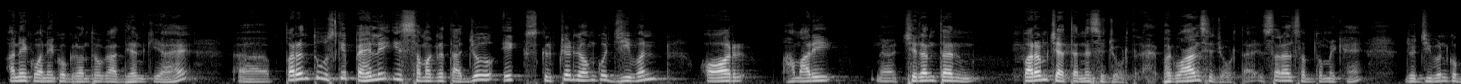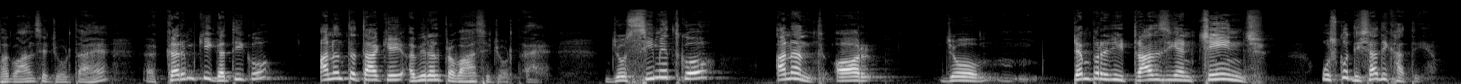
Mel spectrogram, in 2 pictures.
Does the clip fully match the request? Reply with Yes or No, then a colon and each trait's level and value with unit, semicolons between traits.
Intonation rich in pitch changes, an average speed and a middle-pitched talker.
Yes: wide, 7.5 semitones; average, 135 wpm; medium, 175 Hz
